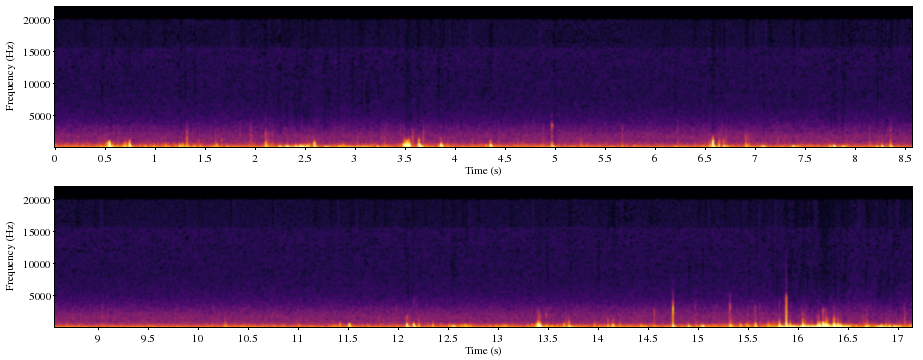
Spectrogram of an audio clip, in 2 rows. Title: Return of stomach growl 4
